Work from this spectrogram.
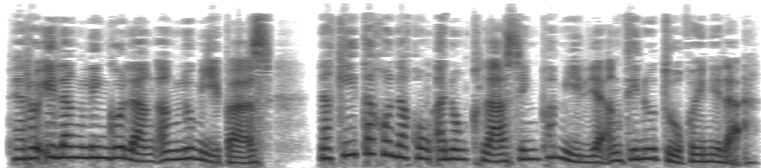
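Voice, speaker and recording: Expressive Filipina mother, weary and confiding, played by an actress. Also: on the high side, fast talker, dry recording, studio quality. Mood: weary, pained. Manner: emotive, confiding storytelling. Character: weary, anguished Filipina mother working abroad as a maid. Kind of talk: dramatic first-person confessional narration for an audio drama.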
